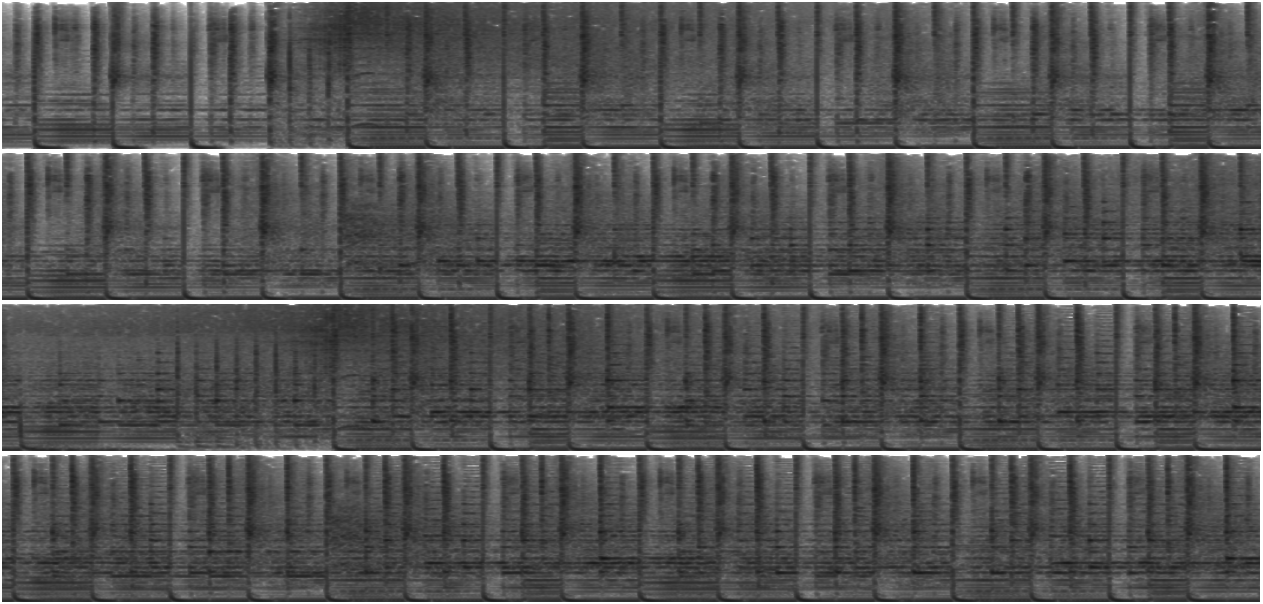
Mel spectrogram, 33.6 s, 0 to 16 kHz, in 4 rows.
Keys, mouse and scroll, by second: 1.4-2.9 shift+middle drag, 2.9 click, 4.1-5.9 scroll up 3, 5.9-11.3 shift+middle drag, 11.3 s, 16.7 click, 17.3-18.9 middle drag, 18.9-19.8 scroll down 5, 19.8-22.0 middle drag, 22.0 ctrl+z, 22.4 ctrl+z, 23.0-24.1 scroll up 4, 24.2 click, 24.7-25.5 scroll up 2, 25.6 shift+d, 27.0 click, 28.9-30.2 right drag, 30.2 r.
